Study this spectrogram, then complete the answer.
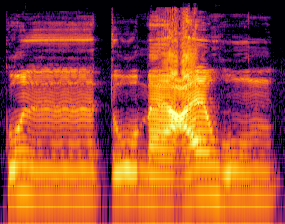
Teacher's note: Jadi kita sebut ku muncul 1 harakat, kemudian kita berpindah kepada huruf ta masa kita nak dengungkan ikhfa. Tunggu di huruf ta tanpa pijak makhraj ta. Jadi kontrol hujung lidah, jangan pijak makhraj ta.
